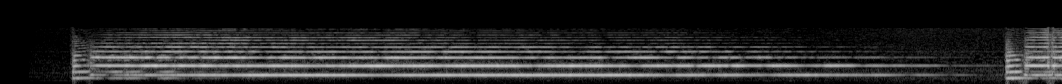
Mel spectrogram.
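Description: A trumpet blows a long, steady note that slowly fades.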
